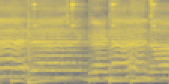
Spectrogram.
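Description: Thiruvathirakali song sung by women's voices, accompanied by an idakka drum whose low tone bends down and back up with its strokes.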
